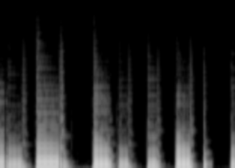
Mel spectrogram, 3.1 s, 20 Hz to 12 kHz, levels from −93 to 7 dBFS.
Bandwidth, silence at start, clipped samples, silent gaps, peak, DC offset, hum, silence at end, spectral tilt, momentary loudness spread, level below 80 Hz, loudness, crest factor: 2.1 kHz; 0 s; under 0.1%; none; -2 dBFS; under 0.1%; none; 0 s; -14 dB/octave; 12 LU; -24 dBFS; -19 LUFS; 14 dB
